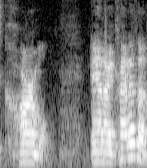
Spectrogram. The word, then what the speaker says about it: Carmel: he corrected me i said oh you're from carmel and he said no it's caramel and i kind of thought that was amusing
